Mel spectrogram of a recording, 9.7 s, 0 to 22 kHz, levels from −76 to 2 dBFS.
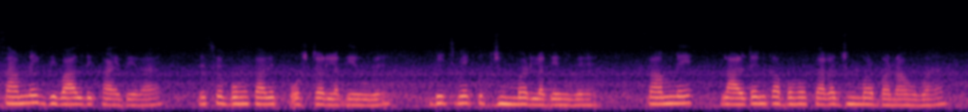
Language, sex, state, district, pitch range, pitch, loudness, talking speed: Hindi, female, Bihar, Purnia, 180-210 Hz, 195 Hz, -21 LUFS, 180 wpm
